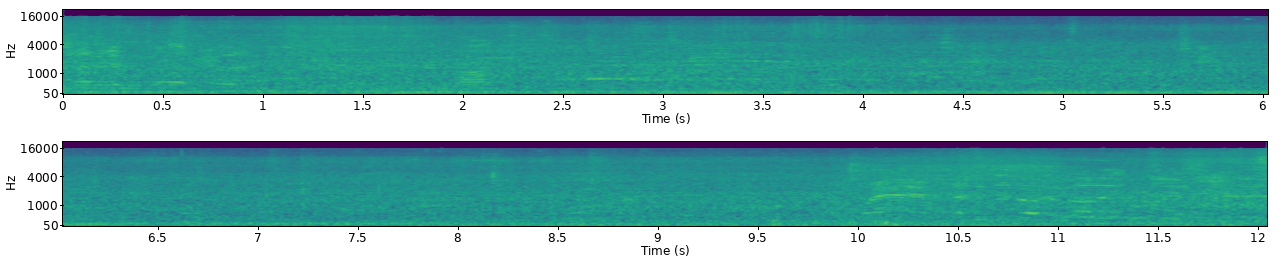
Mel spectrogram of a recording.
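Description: Traffic rumbles steadily nearby outdoors.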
